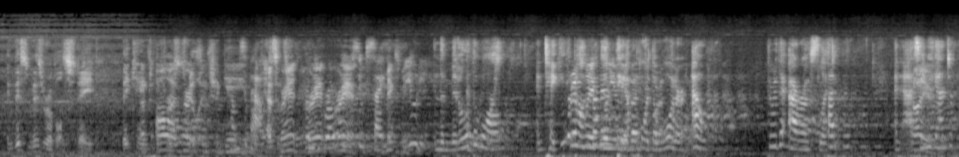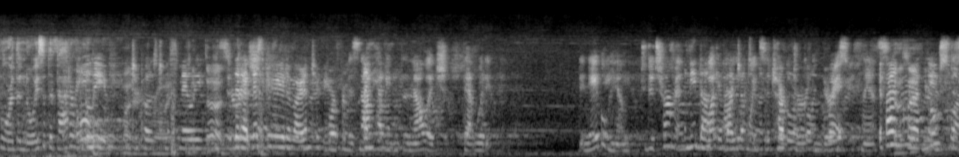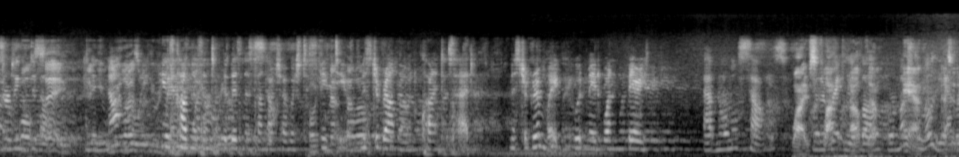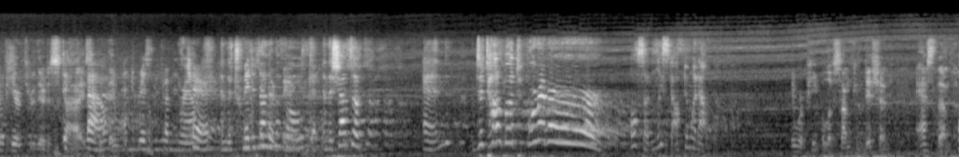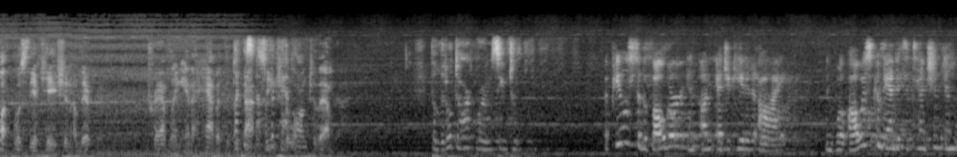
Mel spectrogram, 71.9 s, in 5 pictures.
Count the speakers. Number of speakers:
5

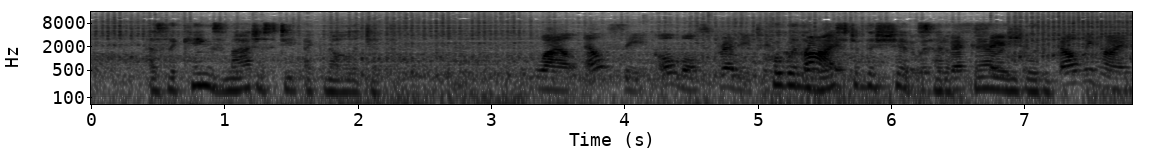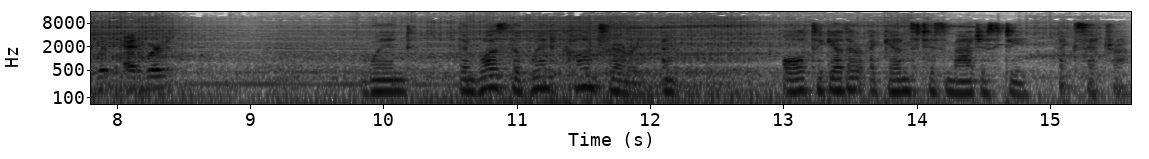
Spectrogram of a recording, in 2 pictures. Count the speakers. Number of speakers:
2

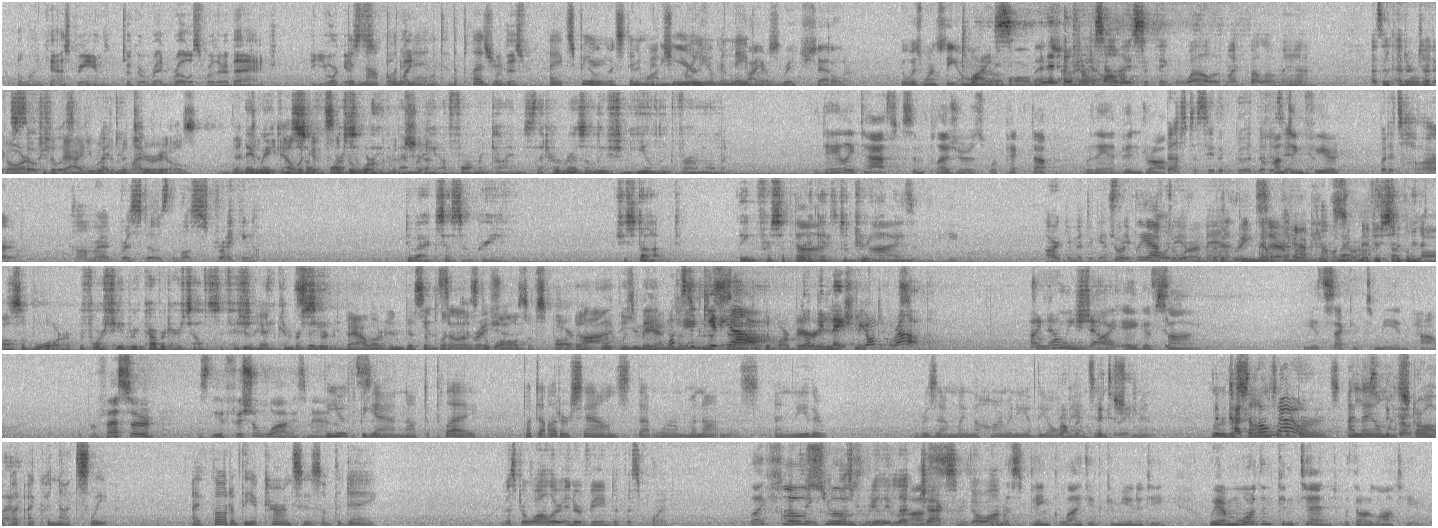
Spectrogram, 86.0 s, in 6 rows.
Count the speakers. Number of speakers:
8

